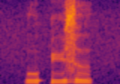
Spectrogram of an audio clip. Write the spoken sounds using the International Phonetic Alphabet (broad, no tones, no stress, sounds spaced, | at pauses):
u ʔ y z ɯ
